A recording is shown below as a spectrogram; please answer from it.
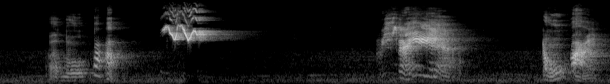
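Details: Pet parrot saying "come on" with strong emotion: short harsh, speech-like squawked syllables in bursts separated by pauses, with a brief high whistled note near the start.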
